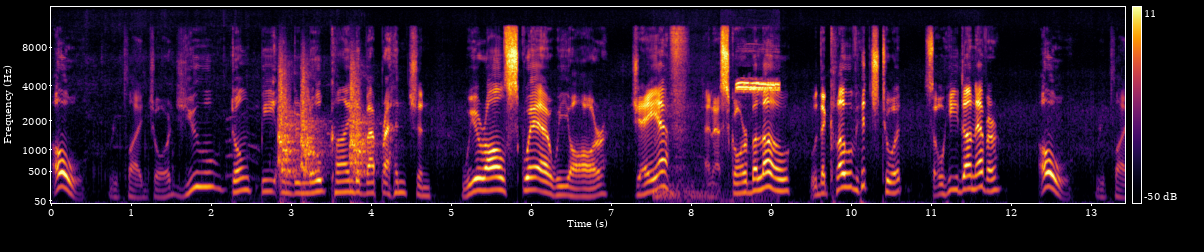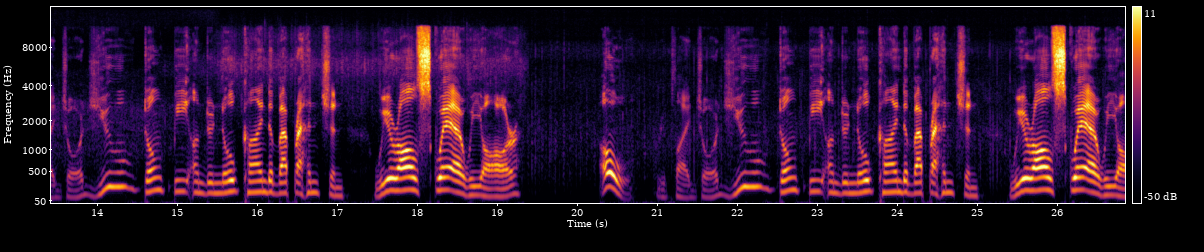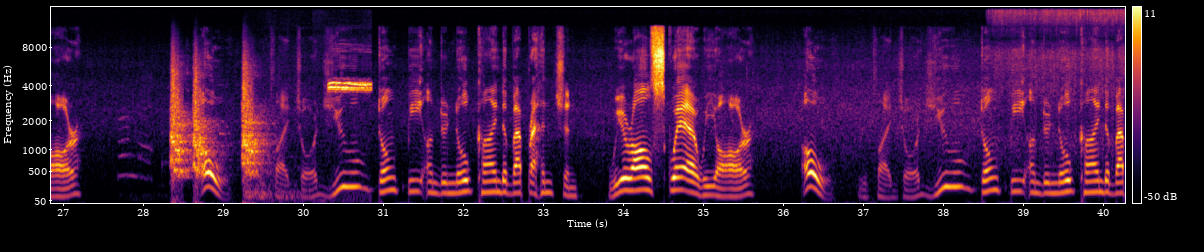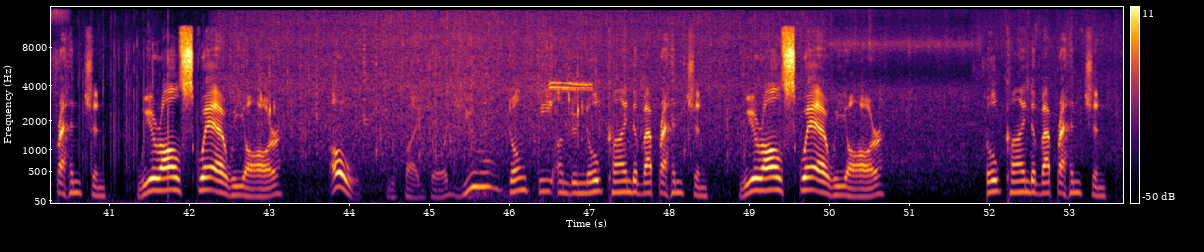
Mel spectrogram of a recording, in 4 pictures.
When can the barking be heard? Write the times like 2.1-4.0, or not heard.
2.2-4.2, 27.7-29.7.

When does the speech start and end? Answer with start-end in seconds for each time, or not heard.
0.0-19.3, 20.3-27.2, 28.7-35.6, 36.2-43.1, 43.8-50.7, 52.0-53.5.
